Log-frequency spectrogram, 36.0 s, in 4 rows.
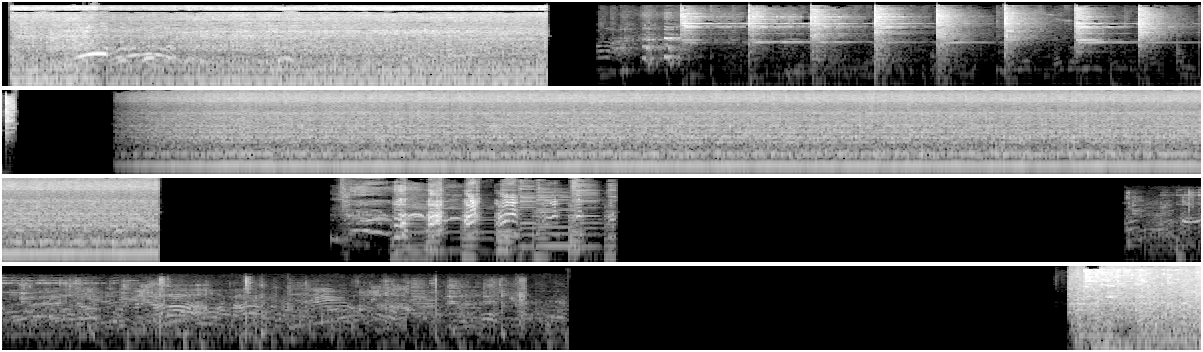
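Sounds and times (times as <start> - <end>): hand mixer motor humming: 9.9 - 19.2.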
